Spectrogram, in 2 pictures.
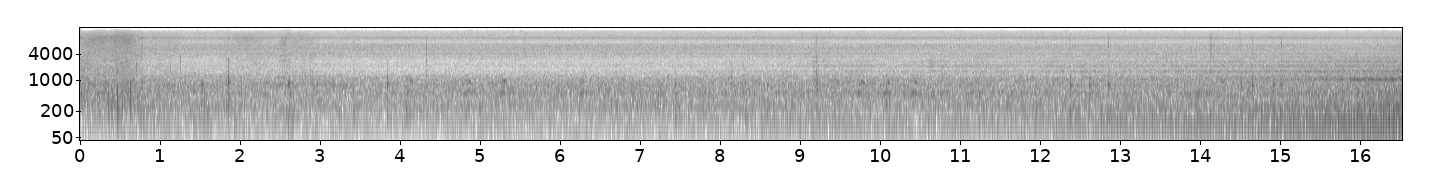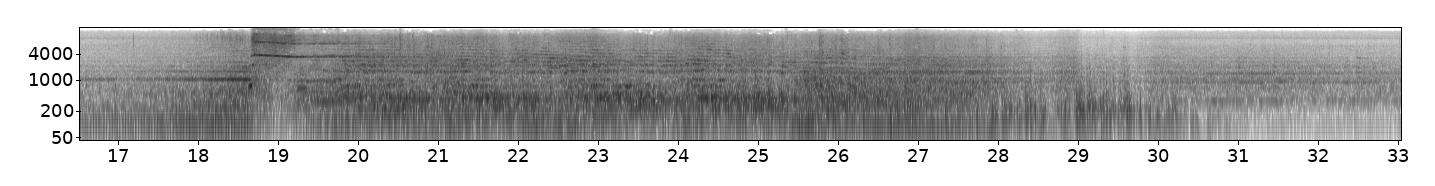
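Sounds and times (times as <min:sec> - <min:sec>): diesel train engine drone: 0:10.6 - 0:33.0
high wheel squeal: 0:15.8 - 0:24.8
train carriages clattering past: 0:17.7 - 0:28.2.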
